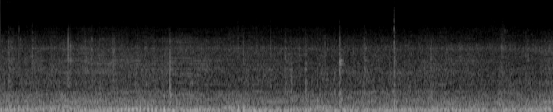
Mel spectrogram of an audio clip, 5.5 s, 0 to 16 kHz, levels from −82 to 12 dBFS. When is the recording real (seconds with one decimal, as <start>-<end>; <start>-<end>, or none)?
0.0-0.4; 3.2-4.2; 5.0-5.5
